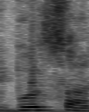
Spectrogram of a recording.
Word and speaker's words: Bursa: इट वाज़ बुरसा, नॉट बुरुसा। आई was pronouncing it wrong.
